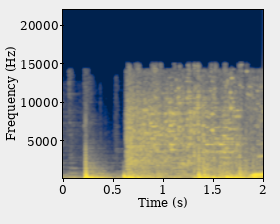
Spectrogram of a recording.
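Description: A sharp knock, then a crash of something shattering and breaking that runs for over a second, over background music.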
